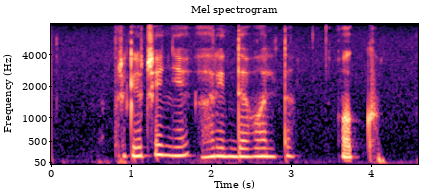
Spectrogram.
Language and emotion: Russian, sad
